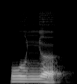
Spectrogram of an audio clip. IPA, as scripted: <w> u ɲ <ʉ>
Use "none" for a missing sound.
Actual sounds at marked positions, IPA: w, ə

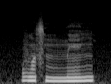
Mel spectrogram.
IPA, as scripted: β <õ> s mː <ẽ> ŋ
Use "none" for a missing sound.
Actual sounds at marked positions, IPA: ɔ̃, ẽ

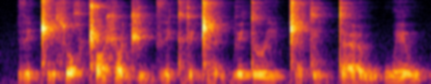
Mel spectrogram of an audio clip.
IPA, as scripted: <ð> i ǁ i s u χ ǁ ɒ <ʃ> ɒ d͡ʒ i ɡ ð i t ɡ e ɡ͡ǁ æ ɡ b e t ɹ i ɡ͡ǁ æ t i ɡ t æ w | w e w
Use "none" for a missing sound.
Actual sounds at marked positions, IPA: ð, ʒ

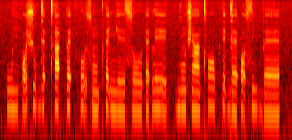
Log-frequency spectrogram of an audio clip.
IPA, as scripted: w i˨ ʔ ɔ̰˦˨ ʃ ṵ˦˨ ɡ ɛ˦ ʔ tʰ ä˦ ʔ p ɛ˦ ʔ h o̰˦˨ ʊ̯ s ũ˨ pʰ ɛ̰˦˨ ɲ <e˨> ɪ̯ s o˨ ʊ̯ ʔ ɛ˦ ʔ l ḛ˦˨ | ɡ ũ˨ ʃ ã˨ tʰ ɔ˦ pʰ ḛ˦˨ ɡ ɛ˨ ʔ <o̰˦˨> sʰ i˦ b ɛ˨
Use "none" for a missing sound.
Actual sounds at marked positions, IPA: e˨, ɔ̰˦˨

